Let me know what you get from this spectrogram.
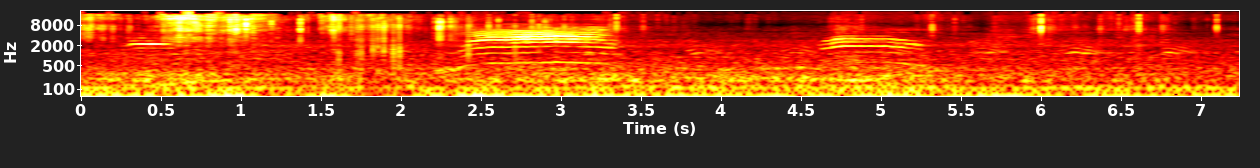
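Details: Tiny black-brown tortoiseshell stray cat in Japan, petted while sitting close beside someone, gives two arched, bright meows a couple of seconds apart, plus a faint short mew, against constant low background hum and rustling.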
